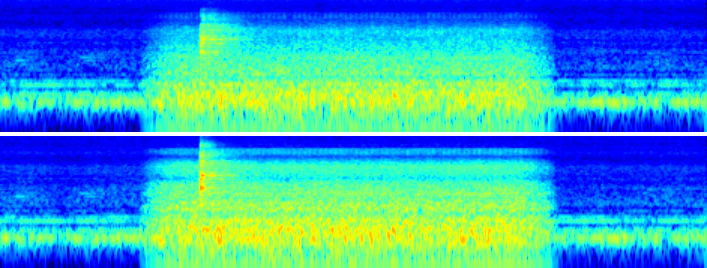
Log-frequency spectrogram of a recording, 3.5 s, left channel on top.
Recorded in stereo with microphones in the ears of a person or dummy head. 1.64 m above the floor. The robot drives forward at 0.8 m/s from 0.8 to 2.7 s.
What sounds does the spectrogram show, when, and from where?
1.0 s a snare drum: 40° right (ahead or behind), 1.0 m; by 1.2 s 35° right (ahead or behind), 1.1 m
